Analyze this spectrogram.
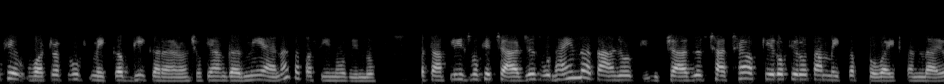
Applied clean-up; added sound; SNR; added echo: none; none; none; none.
